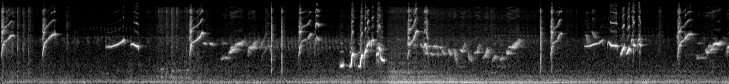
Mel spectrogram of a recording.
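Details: Spotted young White-rumped shama used as a singing lure for other shamas: a long varied sequence of sharp ticking clicks, looping whistles and warbled phrases, repeated in bursts every second or two, with low humming background noise.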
